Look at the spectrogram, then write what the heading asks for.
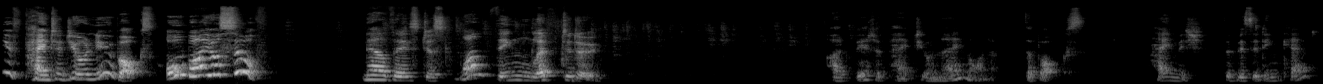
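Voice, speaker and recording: A kindly storybook grandpa played by a woman, hearty and affectionate. The voice is bright and lively in pitch, picked up in a roomy space from a little way off. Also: slow, vocal fry, long pauses, heavily acted. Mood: delighted. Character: friendly, kindly grandpa who fusses over a cat. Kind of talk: storybook character voice. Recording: roomy, distant microphone.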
